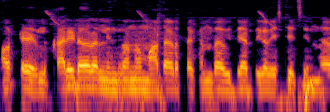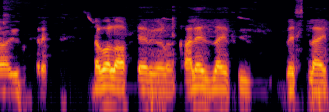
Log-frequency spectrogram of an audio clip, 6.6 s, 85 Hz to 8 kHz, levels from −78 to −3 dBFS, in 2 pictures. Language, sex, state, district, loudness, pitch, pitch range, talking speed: Kannada, male, Karnataka, Bellary, -17 LUFS, 105 Hz, 100-105 Hz, 170 wpm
